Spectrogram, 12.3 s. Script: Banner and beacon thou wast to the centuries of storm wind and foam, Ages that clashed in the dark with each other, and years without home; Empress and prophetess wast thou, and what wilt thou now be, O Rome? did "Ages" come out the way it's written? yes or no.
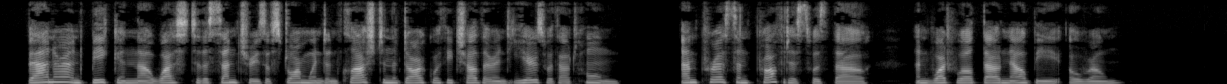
no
